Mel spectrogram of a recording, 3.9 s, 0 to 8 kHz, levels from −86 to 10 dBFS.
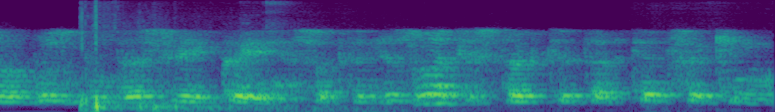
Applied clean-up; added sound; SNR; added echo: none; Fireworks / Boom; 11 dB; reverberation time 0.3 s.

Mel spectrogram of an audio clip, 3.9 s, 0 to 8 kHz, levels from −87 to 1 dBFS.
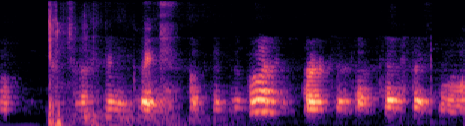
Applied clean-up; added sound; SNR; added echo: neural mask model DeepFilterNet 3.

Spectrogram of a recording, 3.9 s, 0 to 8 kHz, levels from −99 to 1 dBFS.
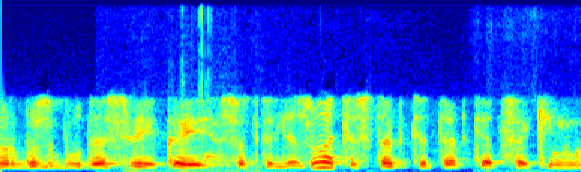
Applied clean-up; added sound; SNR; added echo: none; none; none; none.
